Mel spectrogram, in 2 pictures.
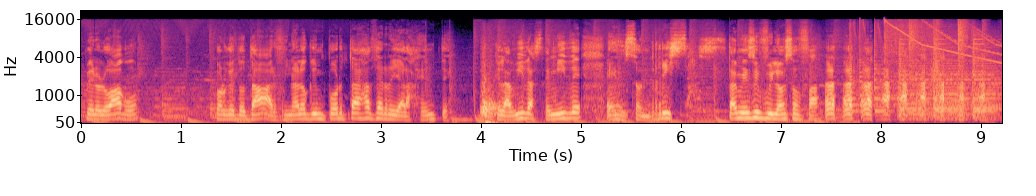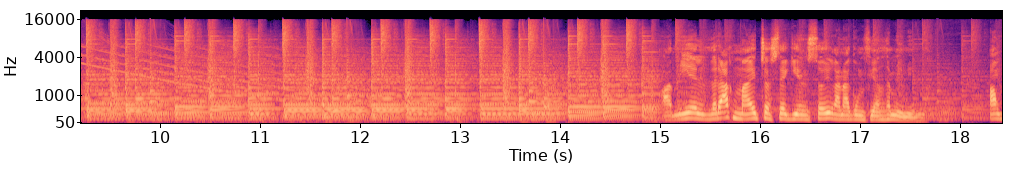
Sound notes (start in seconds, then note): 7.4 laughs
